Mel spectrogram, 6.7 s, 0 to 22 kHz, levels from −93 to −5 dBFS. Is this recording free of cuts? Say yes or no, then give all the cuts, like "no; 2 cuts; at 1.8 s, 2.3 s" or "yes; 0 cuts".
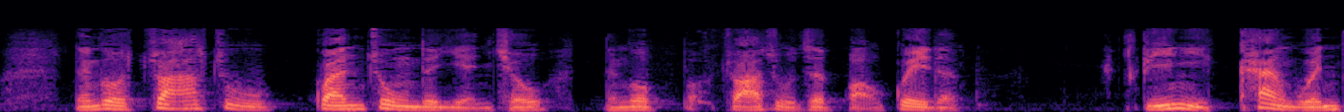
no; 2 cuts; at 2.8 s, 5.7 s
